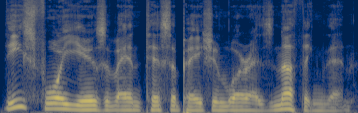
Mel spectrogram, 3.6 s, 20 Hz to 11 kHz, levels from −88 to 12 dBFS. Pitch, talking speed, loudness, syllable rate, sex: 125 Hz, 150 wpm, -19 LUFS, 4.7 syllables/s, male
